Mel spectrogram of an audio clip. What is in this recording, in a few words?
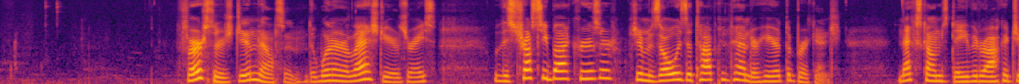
anouncer; Brickshelf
